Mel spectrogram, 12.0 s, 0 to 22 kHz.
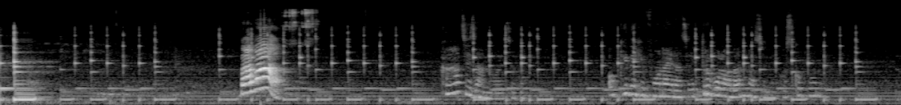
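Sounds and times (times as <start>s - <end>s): pulsing low tone: 0.0s - 3.3s
phone ringtone tinkling melody: 0.0s - 11.9s.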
